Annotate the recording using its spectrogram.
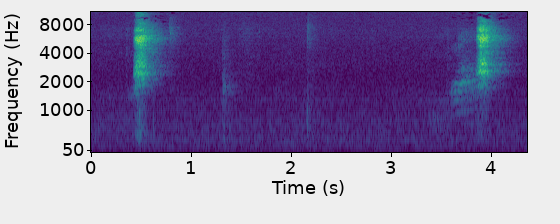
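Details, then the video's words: Domestic cat named Bailey, relaxed indoors while being shushed each time he meows; two short high, bright meows about three and a half seconds apart, with a couple of faint clicks between them. "Shush A Cat"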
